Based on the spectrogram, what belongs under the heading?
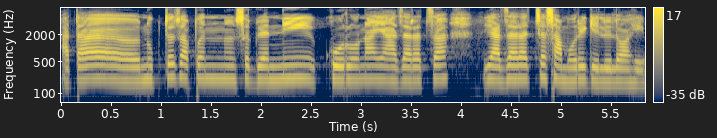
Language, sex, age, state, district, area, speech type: Marathi, female, 30-45, Maharashtra, Buldhana, rural, spontaneous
